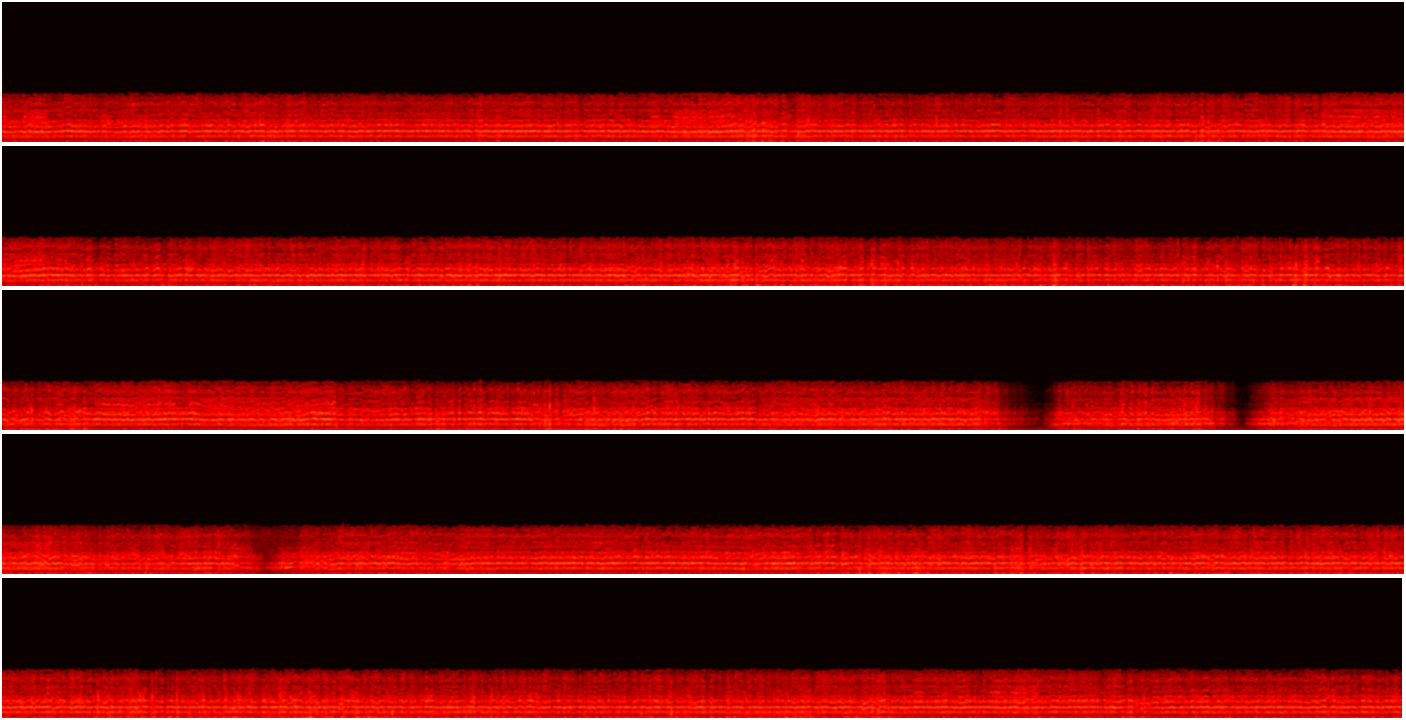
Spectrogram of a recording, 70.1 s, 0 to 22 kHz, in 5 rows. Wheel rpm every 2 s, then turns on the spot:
220, 230, 230, 220, 230, 230, 230, 230, 240, 230, 230, 240, 240, 230, 220, 220, 220, 220, 190, 120, 140, 200, 170, 220, 230, 230, 230, 230, 230, 230, 230, 230, 230, 230, 230.
none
